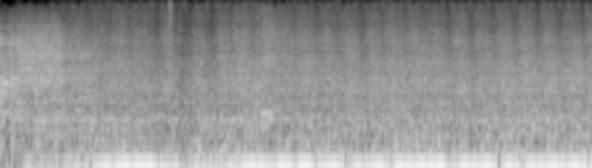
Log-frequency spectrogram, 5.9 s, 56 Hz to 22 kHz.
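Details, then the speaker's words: 1969 Porsche 911 T that began misfiring and lost power while driving, after recent carb rebuild, new plugs, wires, cap and rotor: lumpy uneven idle rumble with stumbling beats; owner feared a burnt valve. "all right i don't know if you can hear it it's definitely you can see it in the engine it's not happy"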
